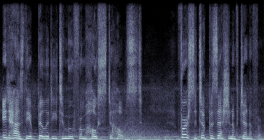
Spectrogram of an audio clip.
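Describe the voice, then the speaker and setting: A woman's voice: fairly high pitch, moderate pace, over music, natural voice. A woman playing a resolute, grave supernatural investigator in an audio drama, firm and knowing. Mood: grave, defiant.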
